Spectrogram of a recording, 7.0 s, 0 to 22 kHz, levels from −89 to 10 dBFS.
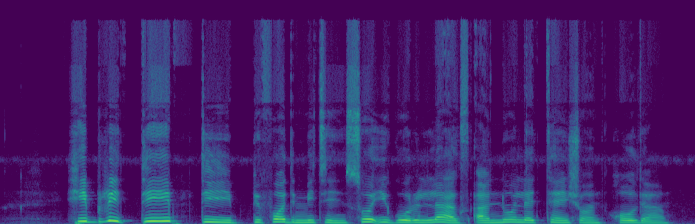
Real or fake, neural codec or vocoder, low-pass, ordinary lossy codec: real; none; none; none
